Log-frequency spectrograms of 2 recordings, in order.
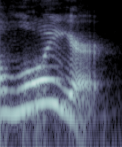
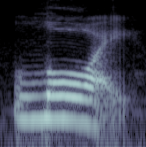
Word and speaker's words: lawyer: Even though the root of this word is law, The vowel is different when we're talking about the person. Loy, loy. It sounds like it rhymes with boy, toy, lawyer, lawyer.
